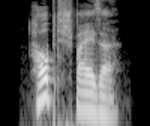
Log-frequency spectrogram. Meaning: main dish
- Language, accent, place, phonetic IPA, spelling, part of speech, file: German, Germany, Berlin, [ˈhaʊ̯ptˌʃpaɪ̯zə], Hauptspeise, noun, De-Hauptspeise.ogg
